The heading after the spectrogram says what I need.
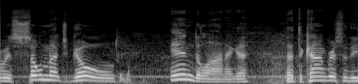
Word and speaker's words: Dahlonega: no idea how to say it, but it's pronounced Dahlonega. And gold was discovered in that town located in the North Georgia mountains. Thousands and thousands of people flocked to Dahlonega to strike it rich in their gold mines.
